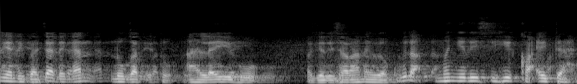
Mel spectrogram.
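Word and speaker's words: عليه: Waman dan barang siapa aufa yang menetapi dia bima dengan apa-apa ahada yang berjanji dia alaihu. Nah, biasanya alaihi, tapi satu kalimat ini dalam Quran bacanya alaihu.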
